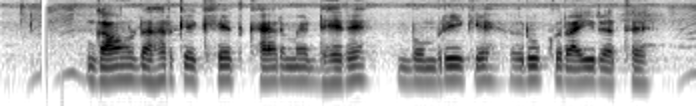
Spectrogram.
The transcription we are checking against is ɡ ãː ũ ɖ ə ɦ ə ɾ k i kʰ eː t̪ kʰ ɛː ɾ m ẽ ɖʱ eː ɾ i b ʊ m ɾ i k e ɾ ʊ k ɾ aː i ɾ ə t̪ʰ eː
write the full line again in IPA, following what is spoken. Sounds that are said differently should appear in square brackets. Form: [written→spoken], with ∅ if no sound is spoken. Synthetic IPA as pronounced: ɡ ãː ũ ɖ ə ɦ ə ɾ k [i→e] kʰ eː t̪ kʰ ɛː ɾ m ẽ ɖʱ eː ɾ [i→e] b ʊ m ɾ i k e ɾ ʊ k ɾ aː i ɾ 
